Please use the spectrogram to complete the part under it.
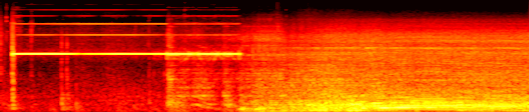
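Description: A boat engine, run for testing at home before a trip to the lake, revs up rough and labored after a steady high beep cuts off, then settles into a struggling, uneven idle rumble, loud and close.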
